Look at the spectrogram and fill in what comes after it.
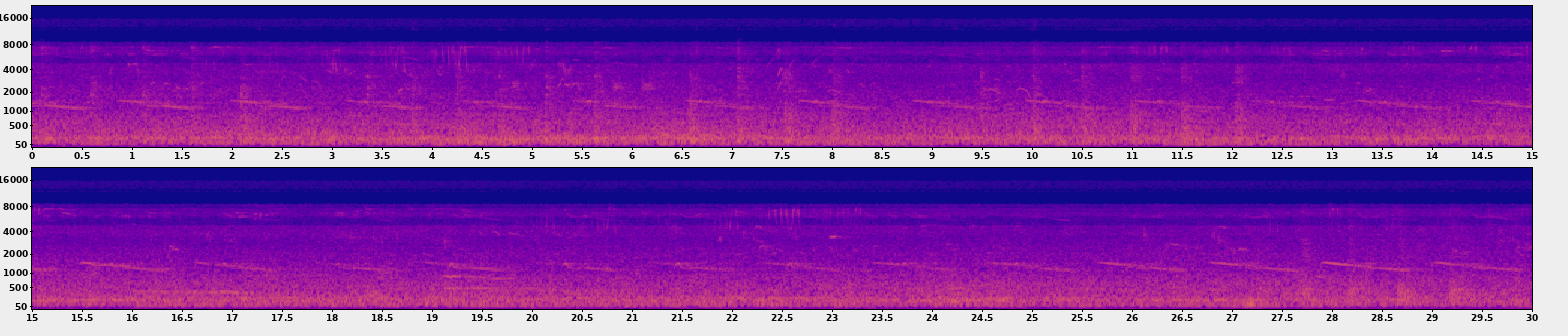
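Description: A bird repeating a short falling call note about once a second, over a steady low background rumble.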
